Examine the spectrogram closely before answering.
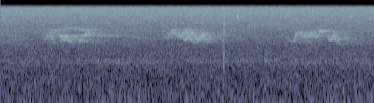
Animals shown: Eastern Wood-Pewee (Contopus virens)
Red-eyed Vireo (Vireo olivaceus)

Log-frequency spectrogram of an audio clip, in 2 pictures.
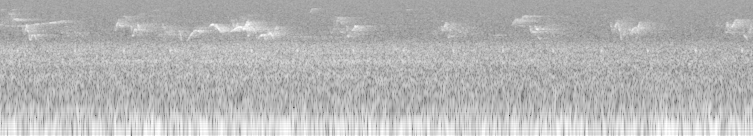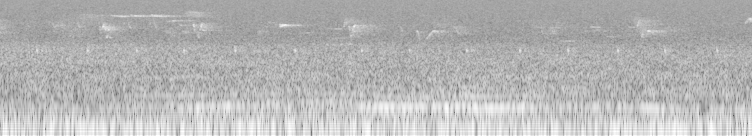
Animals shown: Black-throated Green Warbler (Setophaga virens)
Scarlet Tanager (Piranga olivacea)
Red-eyed Vireo (Vireo olivaceus)
Eastern Wood-Pewee (Contopus virens)

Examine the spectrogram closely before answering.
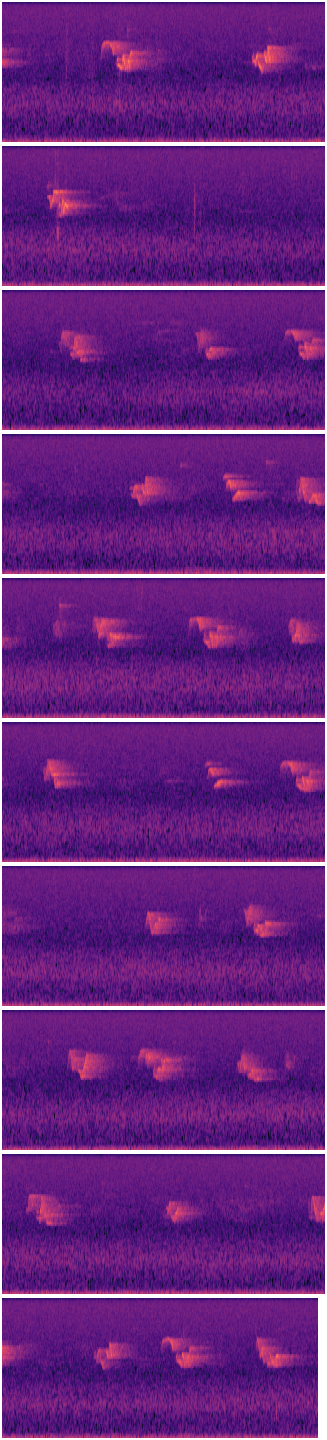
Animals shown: Black-throated Green Warbler (Setophaga virens)
Red-eyed Vireo (Vireo olivaceus)

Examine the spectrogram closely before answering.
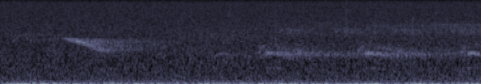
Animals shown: American Crow (Corvus brachyrhynchos)
Ovenbird (Seiurus aurocapilla)
Veery (Catharus fuscescens)

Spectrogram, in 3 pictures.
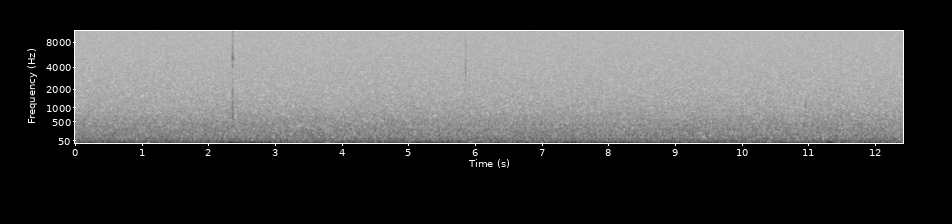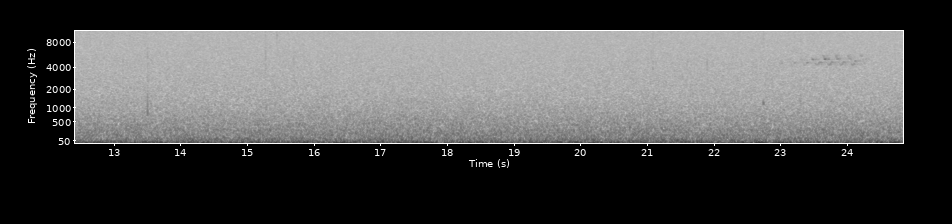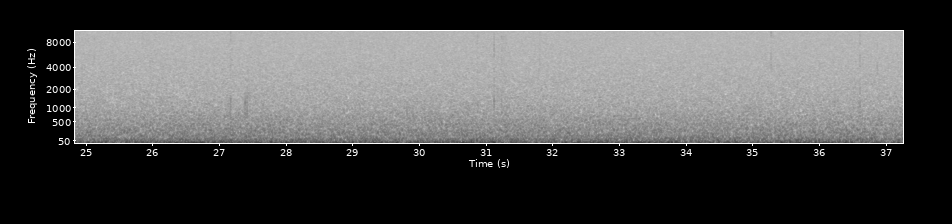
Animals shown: Yellow-rumped Warbler (Setophaga coronata)

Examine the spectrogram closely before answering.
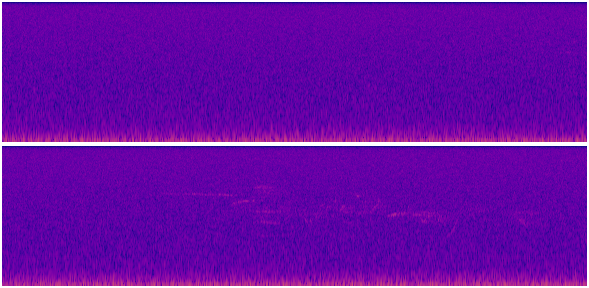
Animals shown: Purple Finch (Haemorhous purpureus)
Black-throated Green Warbler (Setophaga virens)

